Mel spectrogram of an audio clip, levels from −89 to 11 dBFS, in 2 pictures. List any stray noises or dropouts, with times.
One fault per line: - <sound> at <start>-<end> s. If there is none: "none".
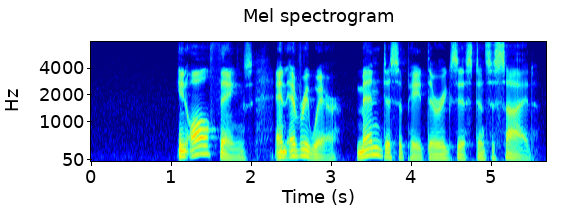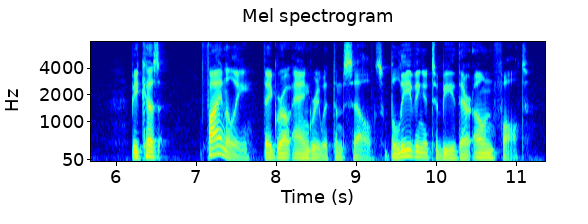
none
